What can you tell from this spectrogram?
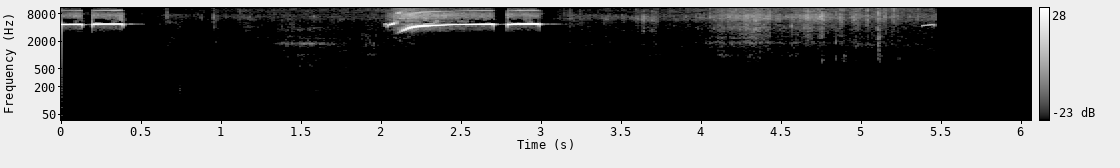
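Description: Gundog whistle blown to the working spaniel: the end of one high, steady blast at the start, then a longer blast about two seconds in, broken briefly near its end. Faint rustling lies between the blasts, and the sound cuts off suddenly about five and a half seconds in.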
